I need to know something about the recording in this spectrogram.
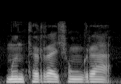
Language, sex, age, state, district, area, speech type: Bodo, male, 60+, Assam, Chirang, rural, spontaneous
